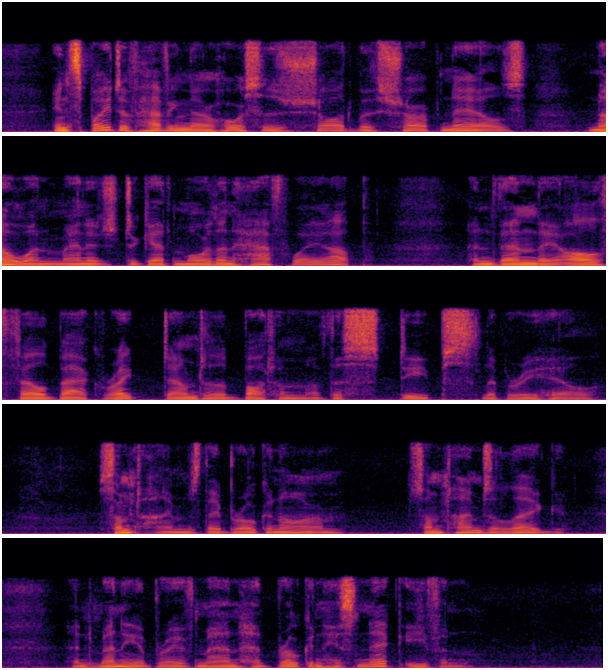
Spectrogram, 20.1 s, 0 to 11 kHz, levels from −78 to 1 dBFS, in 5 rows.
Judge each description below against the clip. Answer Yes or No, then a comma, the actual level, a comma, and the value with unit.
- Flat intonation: No, average, 4.0 semitones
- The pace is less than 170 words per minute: Yes, average, 160 wpm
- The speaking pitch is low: Yes, low, 115 Hz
